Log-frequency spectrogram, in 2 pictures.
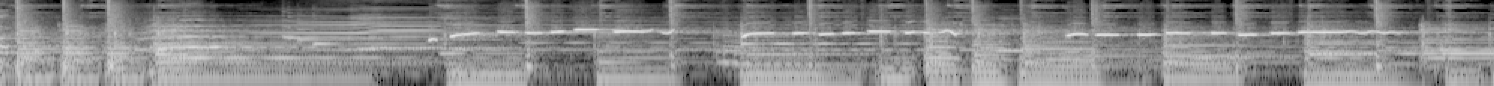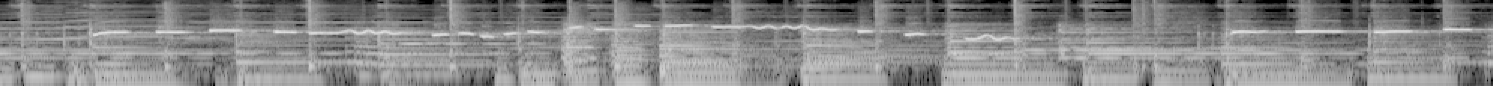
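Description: A person whistles a lilting melody loudly and continuously, the bright tune rising and falling over a steady backing of music with a thumping beat.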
